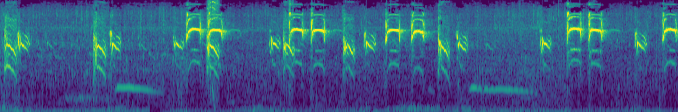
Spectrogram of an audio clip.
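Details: Male and female bar-winged prinia answering each other: bursts of sharp, arched chirping notes alternating with quick downslurred notes in irregular runs, with a faint low drawn-out whistle twice in the background.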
